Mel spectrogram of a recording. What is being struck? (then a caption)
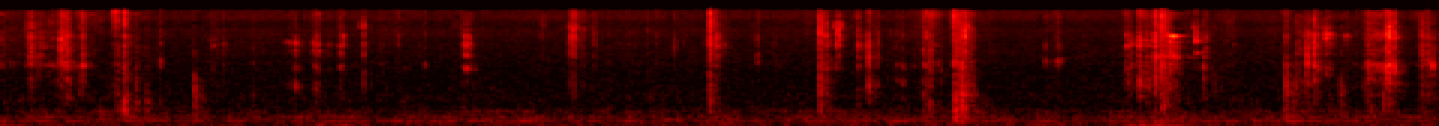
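Bar of soap scraped with a metal blade. A metal blade shaves and scrapes crunchy curls off the surface of a solid rectangular green soap bar with embossed lettering, held in the palm. Quiet, dry crackling scrapes and sharp ticks repeat over a low steady hum, with a few louder crunches near the end.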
